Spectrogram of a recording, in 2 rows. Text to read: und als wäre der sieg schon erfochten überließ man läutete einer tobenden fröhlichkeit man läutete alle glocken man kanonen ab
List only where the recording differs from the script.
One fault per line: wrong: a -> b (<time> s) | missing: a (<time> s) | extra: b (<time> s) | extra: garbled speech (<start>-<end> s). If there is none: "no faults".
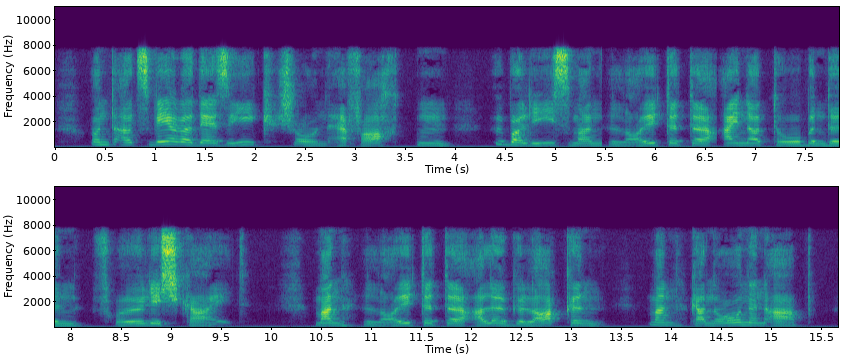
no faults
